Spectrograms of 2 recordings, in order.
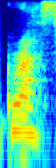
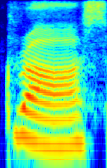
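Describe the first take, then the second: First: Grass with a short A, as in cat; Brummie short A. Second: Grass with a long AH, as in grahss. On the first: Candidate answering boss's question, Brummie short-A Grass. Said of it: "How do you say gra". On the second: Boss quoting the wrong answer, long-A grass. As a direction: stretch grass into southern-style grahss. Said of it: "some Brummies from Solihull say bath and grass". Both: Retold or imitated.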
